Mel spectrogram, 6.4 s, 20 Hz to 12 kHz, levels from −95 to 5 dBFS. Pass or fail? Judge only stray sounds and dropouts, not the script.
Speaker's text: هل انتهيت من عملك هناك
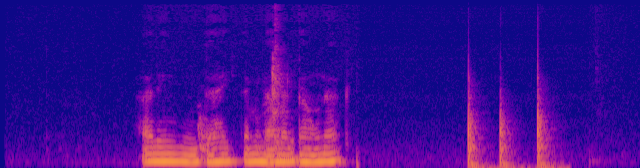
fail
